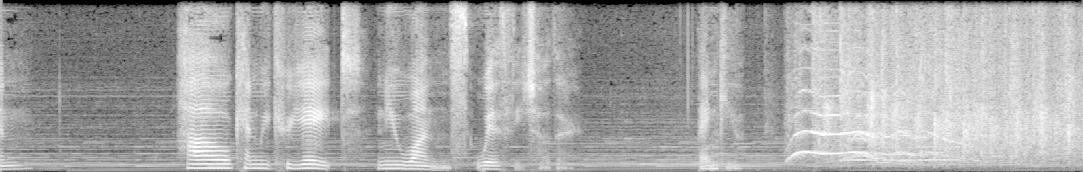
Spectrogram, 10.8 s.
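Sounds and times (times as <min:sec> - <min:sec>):
speech: 0:00.0 - 0:00.4, 0:01.8 - 0:05.8, 0:07.0 - 0:07.5
audience applause after a poetry performance: 0:07.8 - 0:10.8
crowd cheering: 0:07.8 - 0:10.8.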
